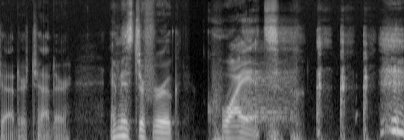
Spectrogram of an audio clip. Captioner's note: echoing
